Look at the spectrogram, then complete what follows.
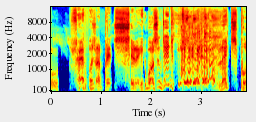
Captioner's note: in teddy's voice; in normal voice; kids laugh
